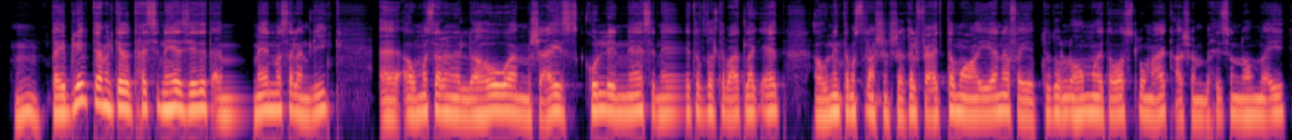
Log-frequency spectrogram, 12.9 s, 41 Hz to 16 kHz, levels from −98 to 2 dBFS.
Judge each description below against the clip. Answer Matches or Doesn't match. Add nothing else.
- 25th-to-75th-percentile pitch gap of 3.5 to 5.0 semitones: Doesn't match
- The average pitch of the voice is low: Matches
